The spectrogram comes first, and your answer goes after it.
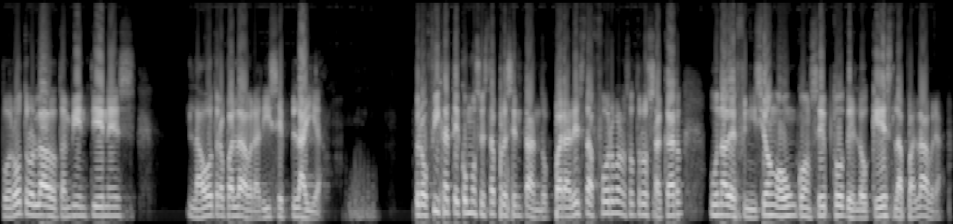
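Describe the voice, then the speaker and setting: A man giving a school lesson, patiently asking the listener questions and slowly spelling and counting things out. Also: on the high side, a bit bright, clean tone. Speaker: teacher.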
